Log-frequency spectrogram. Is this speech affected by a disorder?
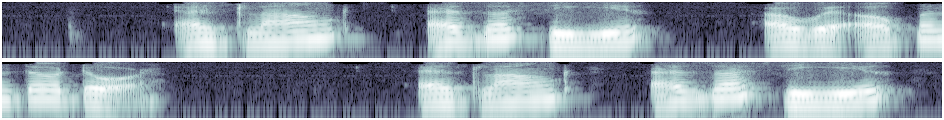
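Yes: stroke; 18 years since stroke; voice affected by stroke, may be hard to understand.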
